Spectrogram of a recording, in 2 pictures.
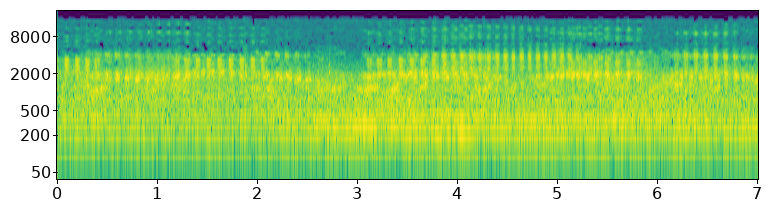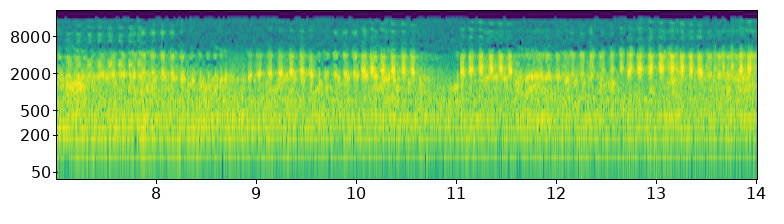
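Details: Frogs in full chorus, numerous callers overlapping in a relentless rattling drone, rapid pulsed trills rising and falling in waves, with short gaps where single rattles stand out near the end.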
